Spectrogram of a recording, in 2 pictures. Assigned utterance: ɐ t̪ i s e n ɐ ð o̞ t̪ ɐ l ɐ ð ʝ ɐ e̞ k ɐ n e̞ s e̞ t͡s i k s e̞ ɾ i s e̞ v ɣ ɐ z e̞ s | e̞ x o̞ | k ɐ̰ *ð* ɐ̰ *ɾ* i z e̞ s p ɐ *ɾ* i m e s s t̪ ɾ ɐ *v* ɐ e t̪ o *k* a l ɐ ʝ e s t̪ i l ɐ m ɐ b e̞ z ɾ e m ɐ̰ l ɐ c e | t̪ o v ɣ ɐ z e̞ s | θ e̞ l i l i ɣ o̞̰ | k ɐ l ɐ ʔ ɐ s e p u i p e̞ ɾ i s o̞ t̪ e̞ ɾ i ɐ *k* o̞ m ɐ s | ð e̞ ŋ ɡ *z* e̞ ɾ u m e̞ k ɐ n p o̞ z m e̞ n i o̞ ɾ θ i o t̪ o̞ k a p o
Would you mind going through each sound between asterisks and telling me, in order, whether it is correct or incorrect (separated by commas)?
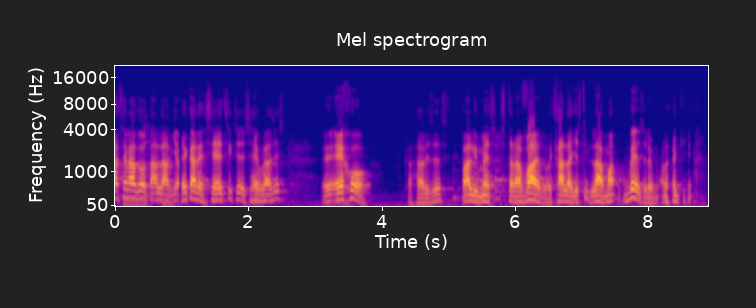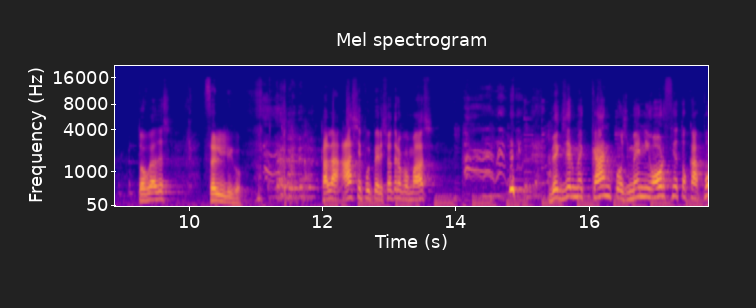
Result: incorrect, correct, incorrect, correct, incorrect, incorrect, correct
